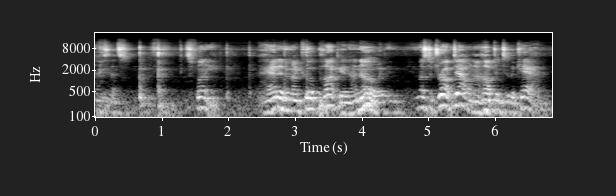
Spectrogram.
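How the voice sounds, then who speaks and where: A man's voice: on the high side, moderate pace, a little mellow, lightly acted. A man playing a wisecracking, evasive detective and husband in an old-time radio drama, flippant and guarded. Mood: defensive, evasive. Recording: echoey, distant, noisy stage recording.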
